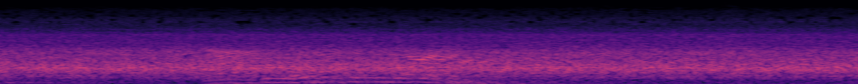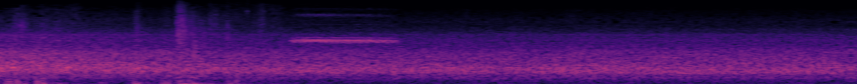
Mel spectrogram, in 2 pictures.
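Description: A large crowd cheers steadily in a stadium.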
